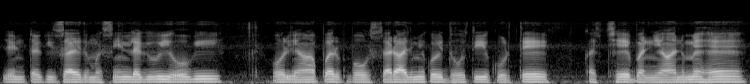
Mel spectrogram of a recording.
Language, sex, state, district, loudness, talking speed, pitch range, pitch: Hindi, male, Uttar Pradesh, Saharanpur, -18 LUFS, 150 wpm, 110-120 Hz, 115 Hz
